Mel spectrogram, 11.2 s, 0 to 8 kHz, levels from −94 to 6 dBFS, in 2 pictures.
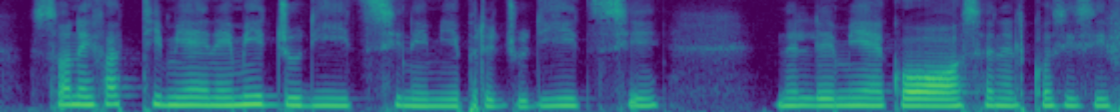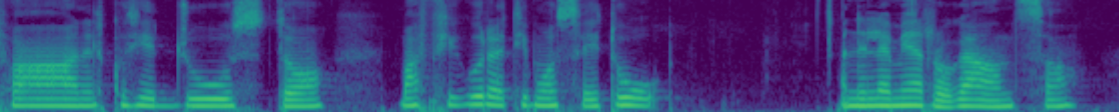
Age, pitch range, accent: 30-49, 175-195 Hz, native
